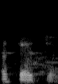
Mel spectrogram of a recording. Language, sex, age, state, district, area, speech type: Bengali, female, 45-60, West Bengal, Birbhum, urban, conversation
